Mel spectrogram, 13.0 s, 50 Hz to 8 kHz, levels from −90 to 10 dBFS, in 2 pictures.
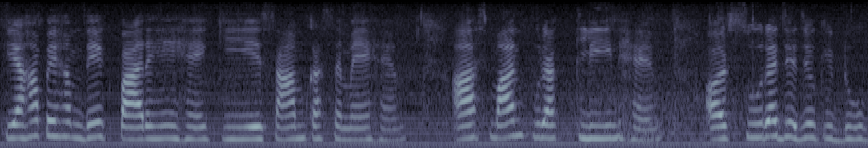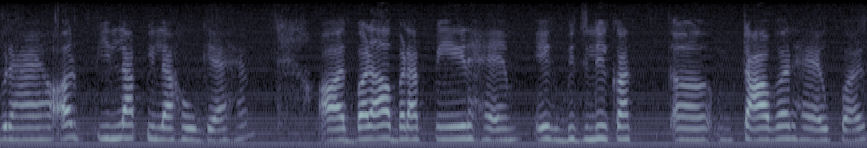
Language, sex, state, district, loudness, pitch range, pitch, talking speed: Hindi, female, Chhattisgarh, Kabirdham, -33 LUFS, 230-255 Hz, 245 Hz, 195 wpm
